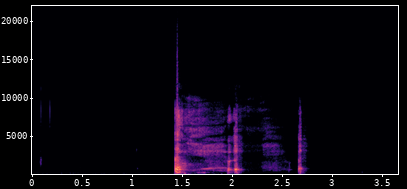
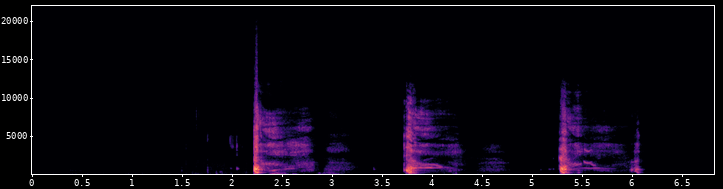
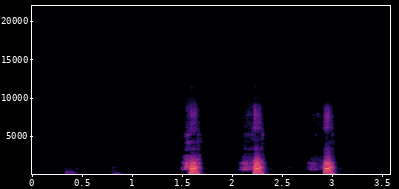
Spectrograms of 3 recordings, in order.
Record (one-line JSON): {"cough_length": "3.7 s", "cough_amplitude": 32768, "cough_signal_mean_std_ratio": 0.19, "three_cough_length": "6.8 s", "three_cough_amplitude": 32768, "three_cough_signal_mean_std_ratio": 0.18, "exhalation_length": "3.6 s", "exhalation_amplitude": 25740, "exhalation_signal_mean_std_ratio": 0.24, "survey_phase": "beta (2021-08-13 to 2022-03-07)", "age": "45-64", "gender": "Female", "wearing_mask": "No", "symptom_runny_or_blocked_nose": true, "symptom_onset": "6 days", "smoker_status": "Never smoked", "respiratory_condition_asthma": false, "respiratory_condition_other": false, "recruitment_source": "REACT", "submission_delay": "2 days", "covid_test_result": "Negative", "covid_test_method": "RT-qPCR", "influenza_a_test_result": "Negative", "influenza_b_test_result": "Negative"}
